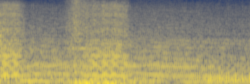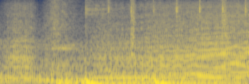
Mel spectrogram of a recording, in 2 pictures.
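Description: A powerful BeamNG racing trophy truck engine revving hard and climbing through its gears, loud and close, with pitch sweeps at each shift and a brief tire squeal.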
